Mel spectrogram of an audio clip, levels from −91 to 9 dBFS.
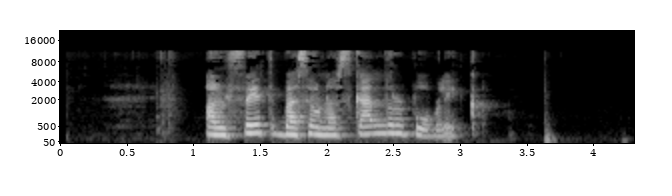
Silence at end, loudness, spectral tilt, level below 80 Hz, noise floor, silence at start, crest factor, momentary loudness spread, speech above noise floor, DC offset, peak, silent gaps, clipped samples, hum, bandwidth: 0.65 s; -19 LUFS; -3 dB/octave; -58 dBFS; -73 dBFS; 1.1 s; 20 dB; 13 LU; 54 dB; under 0.1%; -2 dBFS; none; under 0.1%; none; 11.5 kHz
